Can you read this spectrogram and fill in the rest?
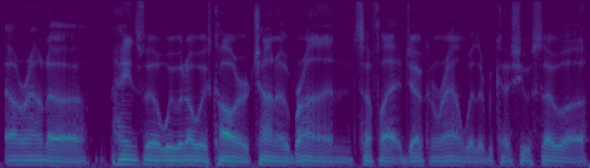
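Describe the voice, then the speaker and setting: A middle-aged man with a deep, booming voice and a Southern Georgia accent, rambling through stories with chuckles and fillers as a podcast guest. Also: level tone, quick pace, a little mellow. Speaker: podcast guest, jiu jitsu coach. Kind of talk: casual interview storytelling.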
